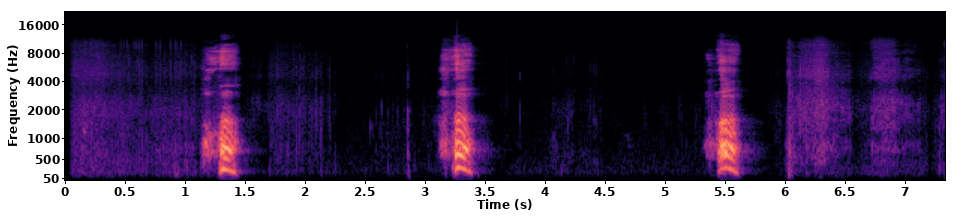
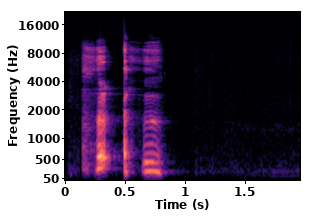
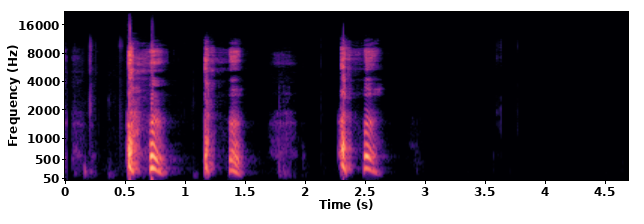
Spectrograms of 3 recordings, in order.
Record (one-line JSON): {"exhalation_length": "7.3 s", "exhalation_amplitude": 28804, "exhalation_signal_mean_std_ratio": 0.21, "cough_length": "2.0 s", "cough_amplitude": 30793, "cough_signal_mean_std_ratio": 0.26, "three_cough_length": "4.7 s", "three_cough_amplitude": 32768, "three_cough_signal_mean_std_ratio": 0.21, "survey_phase": "beta (2021-08-13 to 2022-03-07)", "age": "65+", "gender": "Female", "wearing_mask": "No", "symptom_none": true, "smoker_status": "Never smoked", "respiratory_condition_asthma": false, "respiratory_condition_other": false, "recruitment_source": "REACT", "submission_delay": "1 day", "covid_test_result": "Negative", "covid_test_method": "RT-qPCR", "influenza_a_test_result": "Negative", "influenza_b_test_result": "Negative"}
